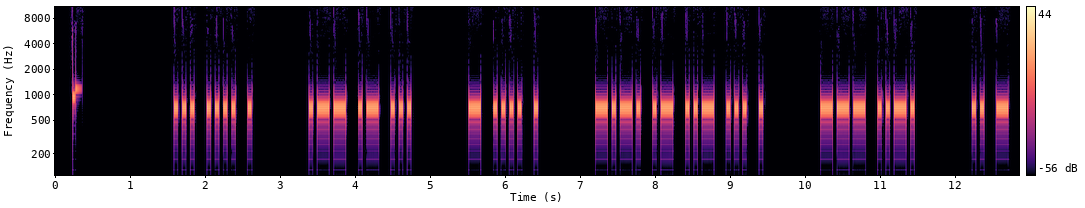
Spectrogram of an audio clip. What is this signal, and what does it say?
Morse code, heard as a keyed tone, about 22 wpm, 700 Hz. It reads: SHE WAS THE CAUSE OF IT
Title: Sentences Top 200 Words - 22wpm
